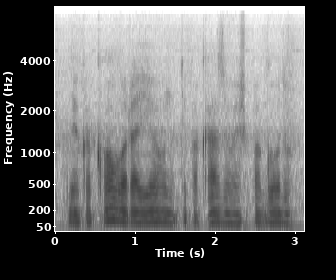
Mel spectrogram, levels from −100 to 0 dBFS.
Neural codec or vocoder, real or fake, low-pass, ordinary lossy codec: codec, 16 kHz in and 24 kHz out, 1 kbps, XY-Tokenizer; fake; 7.2 kHz; none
